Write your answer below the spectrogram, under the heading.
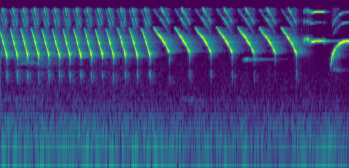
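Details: Canary song for stirring other canaries to sing: quick regular trill of sharp downslurred notes, slowing into longer sweeping descending notes, then a few rising whistles at the end.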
